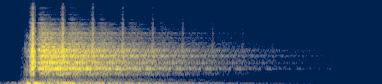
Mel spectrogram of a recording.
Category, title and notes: Sound effects > Other mechanisms, engines, machines
tickC echo slowed reverb
One of multiple variations. Meant to work as a slow down/ rewind effect.
clacking, clock, tick-tock, echo, time, ticks, seconds, minute, down, ticking, hand, reverb, slow, rewind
